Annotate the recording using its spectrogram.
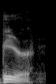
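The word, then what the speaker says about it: Byrrh: Burr another one of it's actually pronounced beer but it's also unspell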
